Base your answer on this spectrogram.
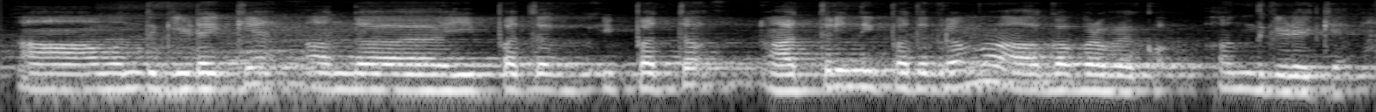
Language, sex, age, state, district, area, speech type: Kannada, male, 18-30, Karnataka, Hassan, rural, spontaneous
